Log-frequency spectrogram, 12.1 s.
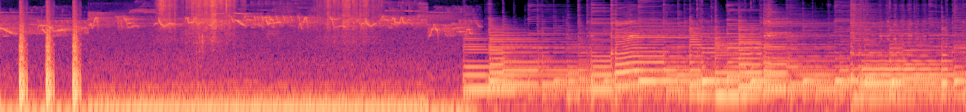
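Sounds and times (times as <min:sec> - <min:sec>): birds chirping: 0:00.0 - 0:06.3
sharp knocks: 0:00.2 - 0:01.1.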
